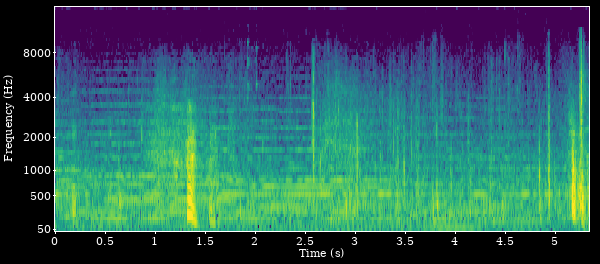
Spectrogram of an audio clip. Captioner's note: Jubal laughs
